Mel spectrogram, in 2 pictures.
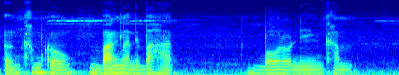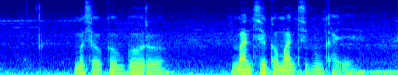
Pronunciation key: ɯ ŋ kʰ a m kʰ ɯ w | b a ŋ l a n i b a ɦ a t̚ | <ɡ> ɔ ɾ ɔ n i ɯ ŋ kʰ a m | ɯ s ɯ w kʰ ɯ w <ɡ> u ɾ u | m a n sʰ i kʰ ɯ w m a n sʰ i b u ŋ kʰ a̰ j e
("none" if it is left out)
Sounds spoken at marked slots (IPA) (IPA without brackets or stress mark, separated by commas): b, ɡ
